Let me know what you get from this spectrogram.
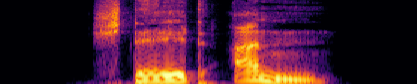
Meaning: inflection of anstellen: 1. third-person singular present 2. second-person plural present 3. plural imperative
- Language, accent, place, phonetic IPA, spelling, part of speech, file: German, Germany, Berlin, [ˌʃtɛlt ˈan], stellt an, verb, De-stellt an.ogg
